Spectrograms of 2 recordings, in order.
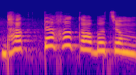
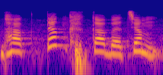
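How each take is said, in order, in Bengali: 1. বিসর্গ h ধ্বনির মতো উচ্চারিত হয়। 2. বিসর্গ k ধ্বনির মতো উচ্চারিত হয়। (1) "নর্মালি আমরা চ্যান্টিং না হলে ... ভক্তহ কবচম বলবো" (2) "তখন আমরা বিসর্গের উচ্চারণ করব ক্ষয় হসন্তর মতো"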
